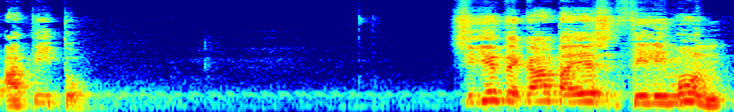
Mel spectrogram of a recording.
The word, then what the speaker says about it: Filemón: Tito siguiente carta es filimón y esta carta se pronuncia de la misma manera filimón la carta del shal shaul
